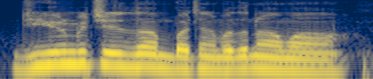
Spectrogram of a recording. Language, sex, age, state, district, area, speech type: Punjabi, male, 30-45, Punjab, Hoshiarpur, rural, spontaneous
